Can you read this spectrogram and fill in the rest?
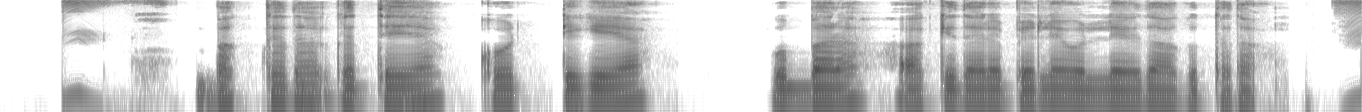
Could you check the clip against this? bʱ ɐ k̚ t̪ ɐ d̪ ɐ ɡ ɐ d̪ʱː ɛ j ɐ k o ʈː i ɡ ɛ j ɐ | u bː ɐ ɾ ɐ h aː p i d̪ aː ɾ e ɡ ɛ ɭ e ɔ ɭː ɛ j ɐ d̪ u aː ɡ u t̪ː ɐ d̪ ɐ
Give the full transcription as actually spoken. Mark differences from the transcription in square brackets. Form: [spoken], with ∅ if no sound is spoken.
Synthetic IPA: bʱ ɐ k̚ t̪ ɐ d̪ ɐ ɡ ɐ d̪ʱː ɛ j ɐ k o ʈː i ɡ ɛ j ɐ | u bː ɐ ɾ ɐ h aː [k] i d̪ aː ɾ e [b] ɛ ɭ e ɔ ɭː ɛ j ɐ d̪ u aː ɡ u t̪ː ɐ d̪ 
